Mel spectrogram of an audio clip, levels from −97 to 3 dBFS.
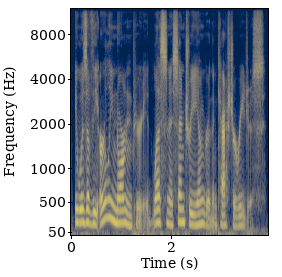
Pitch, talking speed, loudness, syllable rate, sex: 180 Hz, 225 wpm, -19 LUFS, 6.2 syllables/s, female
